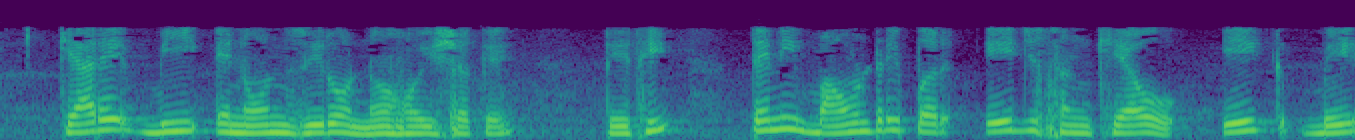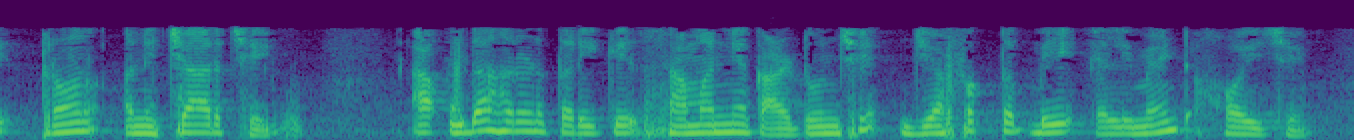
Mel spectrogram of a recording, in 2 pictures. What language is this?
Gujarati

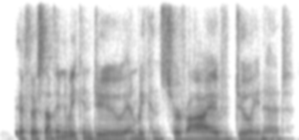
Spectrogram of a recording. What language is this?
English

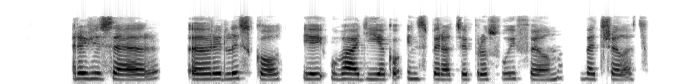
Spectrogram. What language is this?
Czech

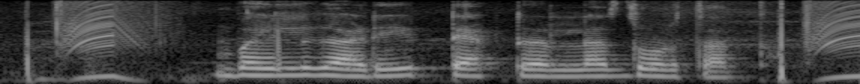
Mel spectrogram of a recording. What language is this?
Marathi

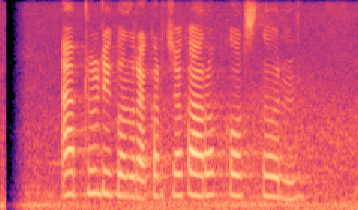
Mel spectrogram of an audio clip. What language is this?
Javanese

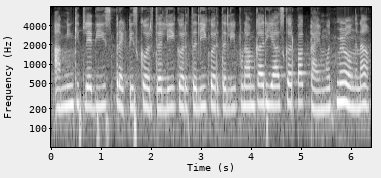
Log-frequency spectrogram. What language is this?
Konkani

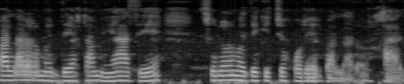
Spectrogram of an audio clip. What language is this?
Bangla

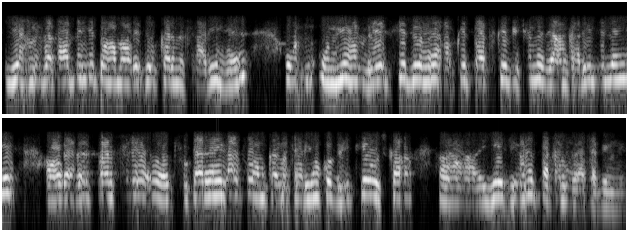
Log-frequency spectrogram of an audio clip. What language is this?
Hindi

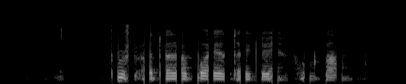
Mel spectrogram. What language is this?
Kalasha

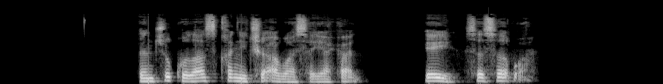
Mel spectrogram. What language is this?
Abaza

